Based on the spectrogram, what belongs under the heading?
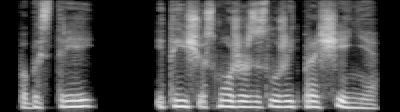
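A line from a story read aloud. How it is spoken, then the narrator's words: Almost whispering. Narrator (Russian): произнес Данила почти шепотом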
